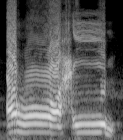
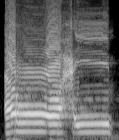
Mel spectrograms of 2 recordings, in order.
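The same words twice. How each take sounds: No difference in how they are said.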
